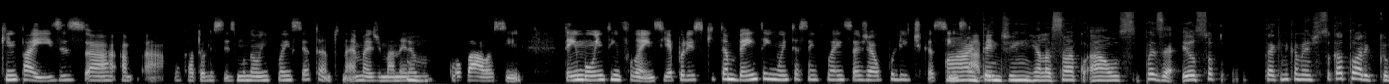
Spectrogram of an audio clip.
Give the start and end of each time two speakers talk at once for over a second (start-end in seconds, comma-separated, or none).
none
